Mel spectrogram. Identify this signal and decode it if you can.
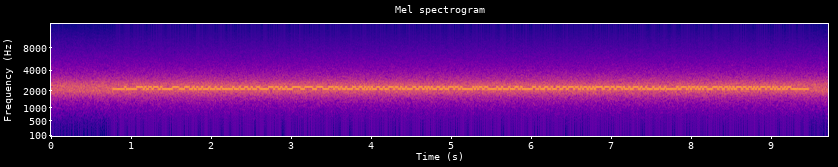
RTTY (50 baud, 170 Hz shift), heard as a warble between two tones, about 2200 Hz centre, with radio static and a narrow filter. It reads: ON1QPV 559 860 860 SV7PPI DE HA1ADB R R FB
